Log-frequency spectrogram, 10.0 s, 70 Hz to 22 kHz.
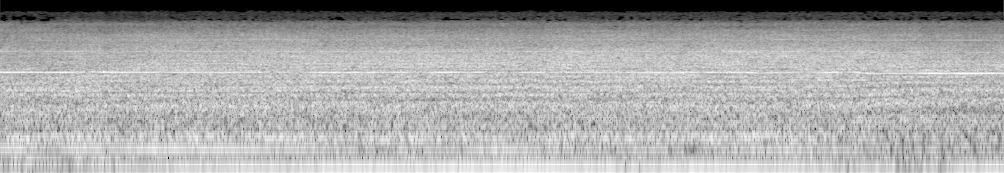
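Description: SnapFresh 20V cordless battery leaf blower running at full speed: a steady rush of air with a high, even electric-motor whine. It is aimed at leaves on grass, which it barely moves, for lack of blowing power.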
